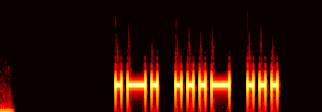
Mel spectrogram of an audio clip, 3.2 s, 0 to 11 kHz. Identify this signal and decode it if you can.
Morse code, heard as a keyed tone, about 20 wpm, 700 Hz. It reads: RVS
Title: USA Call Sign Postfixes - 3 Letters 20wpm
